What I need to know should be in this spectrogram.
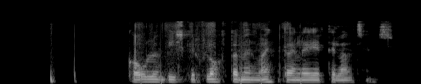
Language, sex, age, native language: Icelandic, male, 30-39, Icelandic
